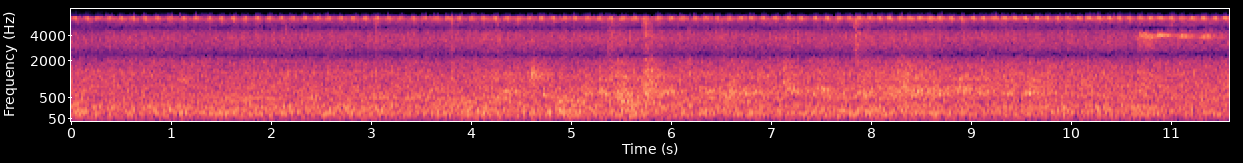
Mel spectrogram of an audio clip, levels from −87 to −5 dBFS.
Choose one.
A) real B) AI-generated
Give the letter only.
A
